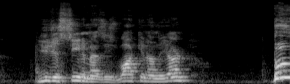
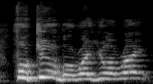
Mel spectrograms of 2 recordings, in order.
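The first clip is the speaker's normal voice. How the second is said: defensive Uso; 8 semitones higher than usual. Retold or imitated. Uso snapping back at the narrator.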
